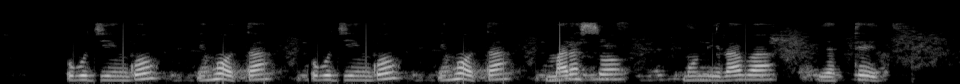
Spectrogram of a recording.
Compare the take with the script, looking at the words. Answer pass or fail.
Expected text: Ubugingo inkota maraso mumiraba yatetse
fail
